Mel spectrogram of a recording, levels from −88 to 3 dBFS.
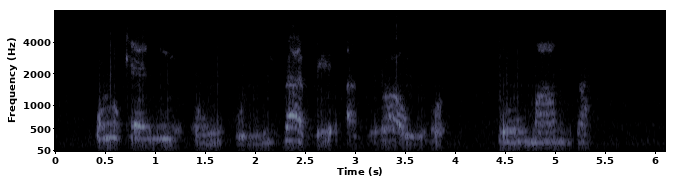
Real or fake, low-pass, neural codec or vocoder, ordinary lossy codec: fake; 7.2 kHz; vocoder, 22.05 kHz, 80 mel bands, HiFi-GAN; Opus, 16 kbps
